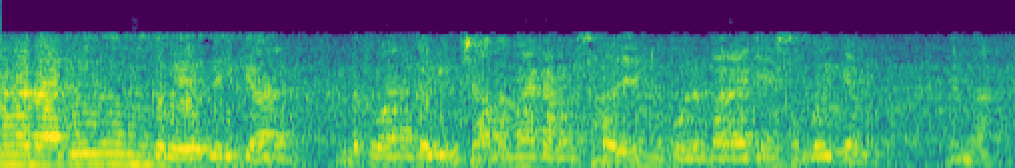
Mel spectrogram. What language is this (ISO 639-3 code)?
mal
